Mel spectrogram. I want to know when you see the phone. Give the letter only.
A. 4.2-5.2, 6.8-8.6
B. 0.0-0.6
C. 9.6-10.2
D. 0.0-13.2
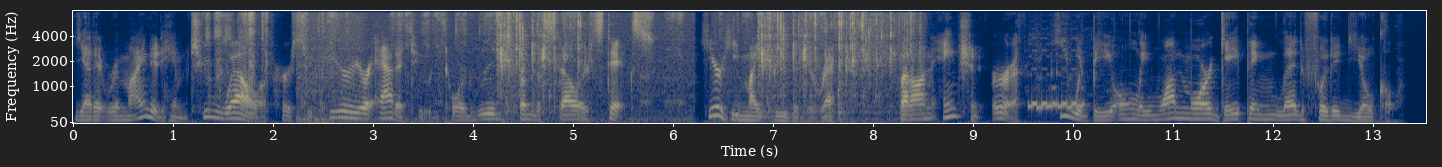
C.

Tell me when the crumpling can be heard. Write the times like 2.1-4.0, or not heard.
4.2-5.2, 6.8-8.6.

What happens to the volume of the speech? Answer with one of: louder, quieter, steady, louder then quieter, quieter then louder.
steady.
